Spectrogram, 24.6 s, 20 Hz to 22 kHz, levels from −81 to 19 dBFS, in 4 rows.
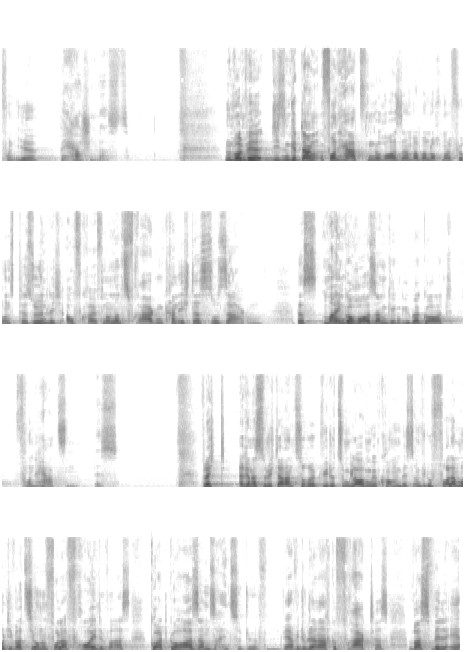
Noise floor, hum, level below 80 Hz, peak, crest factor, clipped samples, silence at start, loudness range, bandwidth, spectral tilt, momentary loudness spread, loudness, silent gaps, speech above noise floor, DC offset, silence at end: -76 dBFS; none; -68 dBFS; -6 dBFS; 24 dB; under 0.1%; 0 s; 9 LU; 16 kHz; -5.5 dB/octave; 20 LU; -28 LUFS; none; 48 dB; under 0.1%; 0 s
